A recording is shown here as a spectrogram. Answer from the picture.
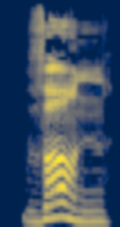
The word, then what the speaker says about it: Vauxhall: Won, powtórzyła raz jeszcze. Myśli po tym rozkazie pierzchły na wszystkie strony. Jakiś tylko szum w uszach, szelest wyrazów. Wymawia się won, a pisze się Vauxhall.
